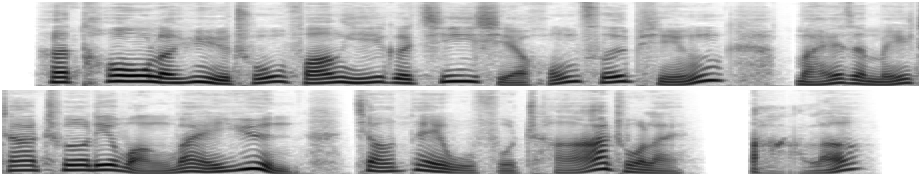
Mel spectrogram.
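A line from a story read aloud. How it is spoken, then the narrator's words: Laughing. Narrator (Chinese): 秦妹妹笑道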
